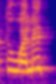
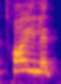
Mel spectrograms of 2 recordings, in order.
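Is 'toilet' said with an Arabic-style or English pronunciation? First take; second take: Arabic-style; English. First: The word is said with an Arabic-style pronunciation. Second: The word is said with an English pronunciation. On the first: "قابلت واحد عربي وقال لي النهارده تواليت" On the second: "بدل toilet"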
